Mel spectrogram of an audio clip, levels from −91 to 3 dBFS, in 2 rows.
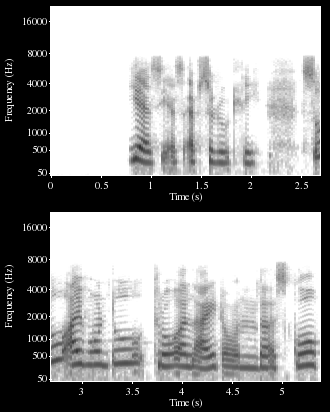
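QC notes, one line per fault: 0.00–0.77 s, AMR comfort noise: the phone sent no speech frames, so the receiver substituted smooth synthetic noise for the real background.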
